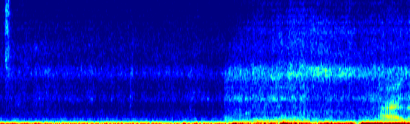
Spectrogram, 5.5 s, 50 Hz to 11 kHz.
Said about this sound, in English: Man, this sounds like 3 different cars, like 3 different engines in this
